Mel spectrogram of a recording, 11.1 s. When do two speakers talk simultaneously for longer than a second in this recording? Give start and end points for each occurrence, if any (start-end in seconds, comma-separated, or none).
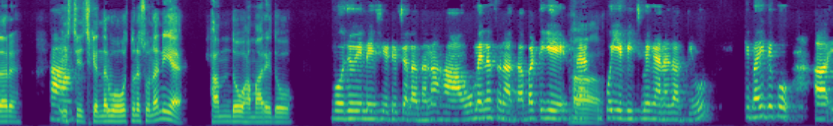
none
